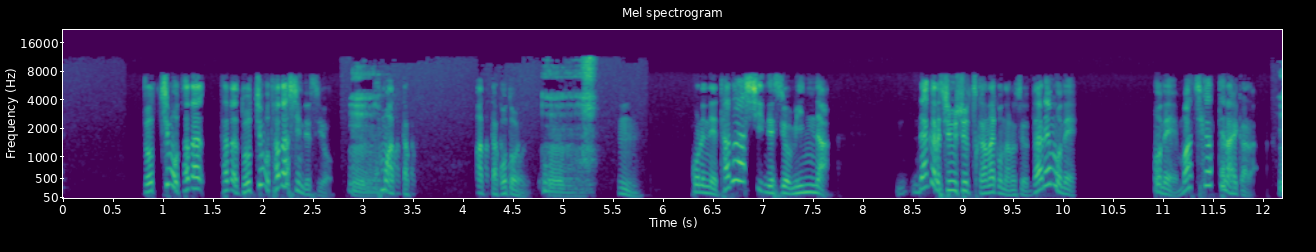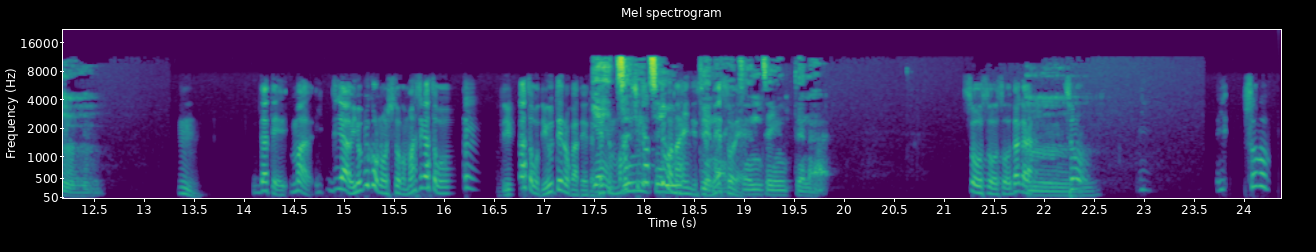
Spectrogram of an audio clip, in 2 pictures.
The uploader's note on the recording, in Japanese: 久々のSkype収録、Audio HijackPro にジャックされる。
